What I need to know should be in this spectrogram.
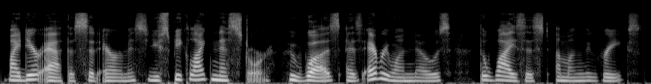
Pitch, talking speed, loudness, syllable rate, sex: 180 Hz, 175 wpm, -20 LUFS, 4.9 syllables/s, female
